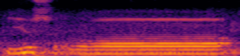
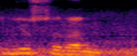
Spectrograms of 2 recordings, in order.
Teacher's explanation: اگر دو زبر پر وقف کرنا ہو تو اس کو ہم رن نہیں پڑھیں گے، بلکہ ایک زبر ہٹا کر ایک زبر کو ہم پڑھیں گے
